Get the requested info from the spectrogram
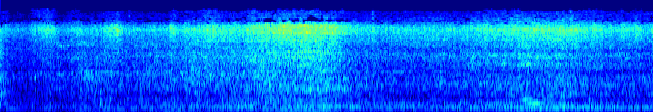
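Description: A motor vehicle passing, its engine hum and road noise swelling to a peak about halfway through, then easing and swelling again near the end.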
